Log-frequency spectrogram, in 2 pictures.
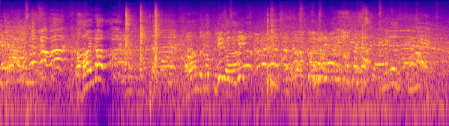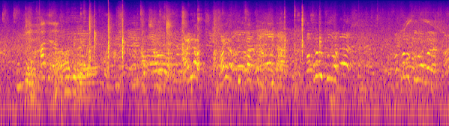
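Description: A football thuds as players kick it across the field.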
